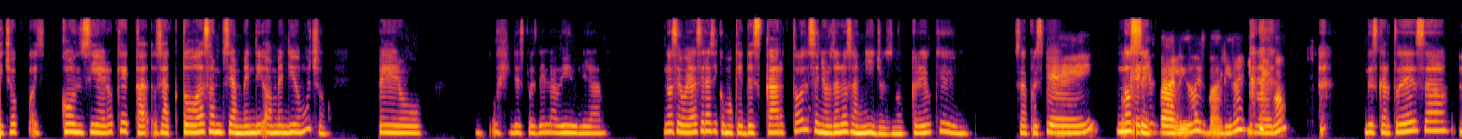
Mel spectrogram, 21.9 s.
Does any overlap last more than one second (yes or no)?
no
